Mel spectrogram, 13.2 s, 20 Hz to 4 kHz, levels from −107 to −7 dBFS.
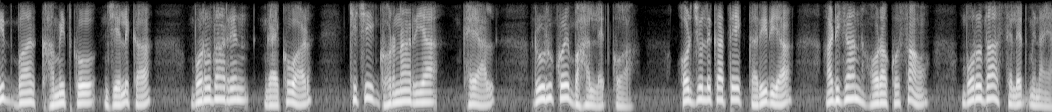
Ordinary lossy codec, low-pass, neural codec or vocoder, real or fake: Opus, 64 kbps; 3.6 kHz; none; real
